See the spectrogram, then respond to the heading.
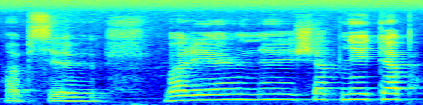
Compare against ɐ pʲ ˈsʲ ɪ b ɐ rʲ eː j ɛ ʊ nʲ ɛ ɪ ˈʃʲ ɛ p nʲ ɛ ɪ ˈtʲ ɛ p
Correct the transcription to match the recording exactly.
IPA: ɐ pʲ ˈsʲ ɪ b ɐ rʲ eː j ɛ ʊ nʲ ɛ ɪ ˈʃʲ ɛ p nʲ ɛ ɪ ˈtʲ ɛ p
